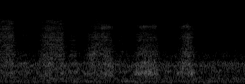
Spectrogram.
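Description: A person slurping hot noodles off chopsticks: short, faint, airy sucking breaths, about two a second.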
